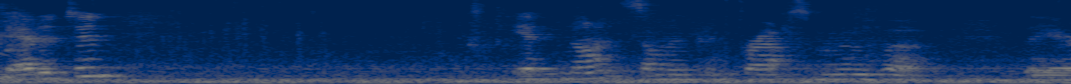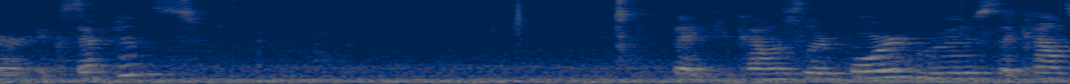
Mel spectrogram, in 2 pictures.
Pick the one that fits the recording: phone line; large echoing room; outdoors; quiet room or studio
large echoing room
